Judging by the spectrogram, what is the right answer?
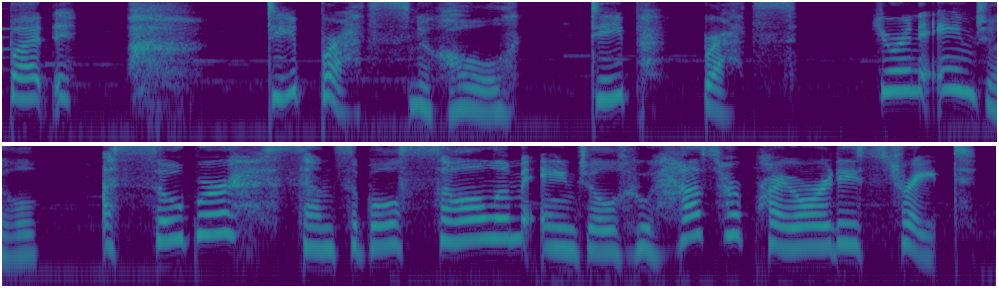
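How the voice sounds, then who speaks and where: A knowing female angel mage with a fairly high voice. She explains things in a chatty, slightly rambling way while aiming for solemn poise, in video game style over faint music. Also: animated, unhurried. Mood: flustered. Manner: explanatory, rambling, self-correcting.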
